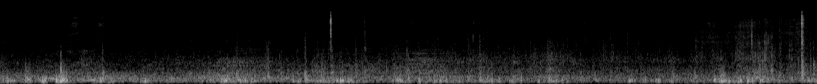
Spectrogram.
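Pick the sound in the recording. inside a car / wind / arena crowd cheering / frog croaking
wind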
